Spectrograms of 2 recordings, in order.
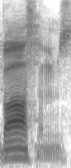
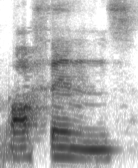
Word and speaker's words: Bothans: It's Bothans, not M. Bothans. Bothans. N is in net. You're saying Bothams.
